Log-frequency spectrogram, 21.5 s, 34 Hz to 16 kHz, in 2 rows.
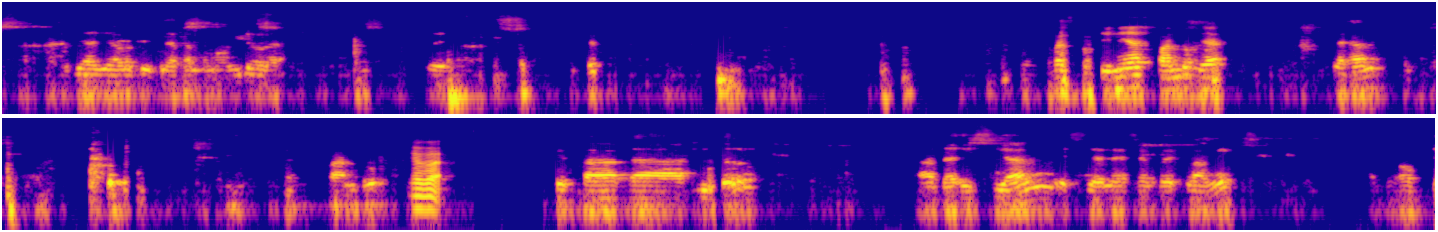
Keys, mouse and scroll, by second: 1.3 click, 2.7 z, 3.4 click, 7.1 z, 7.5 alt+click.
